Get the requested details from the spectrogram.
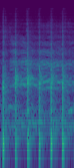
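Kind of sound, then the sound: impact, knocking on a door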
